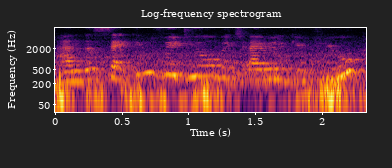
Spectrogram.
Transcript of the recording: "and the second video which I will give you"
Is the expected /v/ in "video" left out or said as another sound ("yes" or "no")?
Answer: no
